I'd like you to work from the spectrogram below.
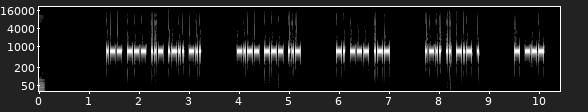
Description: Morse code, heard as a keyed tone, about 34 wpm, 700 Hz. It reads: WOULD YOU NOW LIKE TO
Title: 3x Word-Spacing - Sentences from Top 200 Words - 35wpm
